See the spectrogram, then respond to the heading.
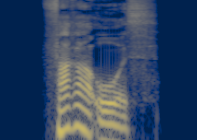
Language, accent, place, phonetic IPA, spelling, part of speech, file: German, Germany, Berlin, [ˈfaːʁaos], Pharaos, noun, De-Pharaos.ogg
- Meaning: genitive singular of Pharao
